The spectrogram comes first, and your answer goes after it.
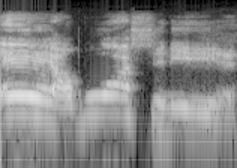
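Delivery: thick put-on Brooklyn accent. Demonstrating the voice one has to put on: heavy Brooklyn accent. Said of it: "put on like a like a heavy Brooklyn accent".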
